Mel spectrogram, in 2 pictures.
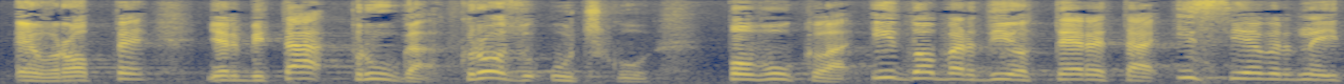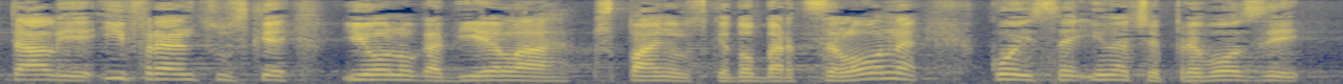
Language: Croatian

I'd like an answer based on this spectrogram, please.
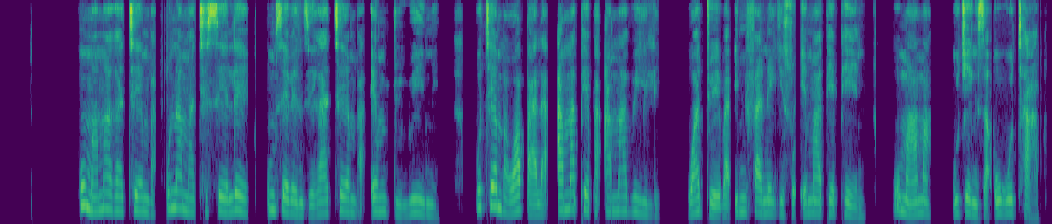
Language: North Ndebele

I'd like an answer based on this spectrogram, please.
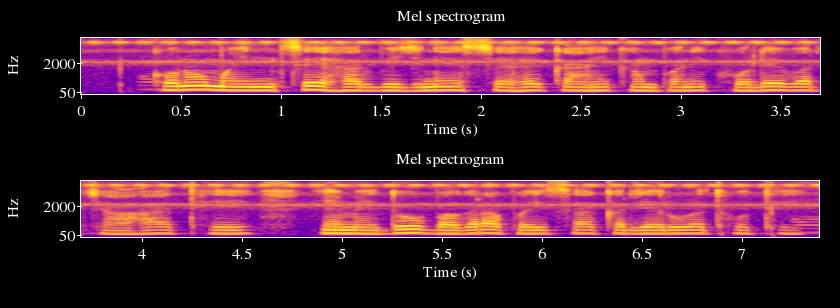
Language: Chhattisgarhi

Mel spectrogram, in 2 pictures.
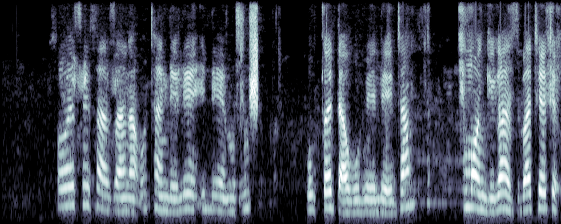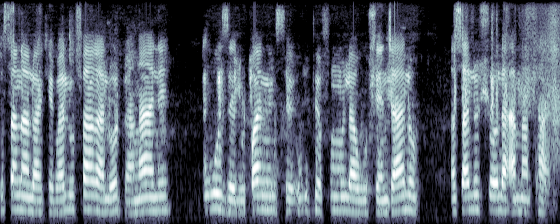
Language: North Ndebele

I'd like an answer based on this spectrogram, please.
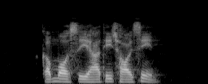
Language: Cantonese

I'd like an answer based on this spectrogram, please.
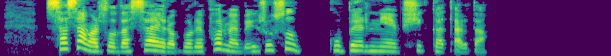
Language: Georgian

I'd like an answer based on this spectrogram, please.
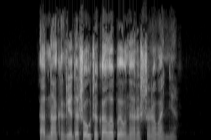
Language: Belarusian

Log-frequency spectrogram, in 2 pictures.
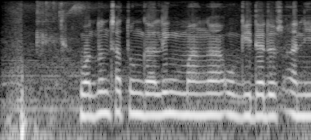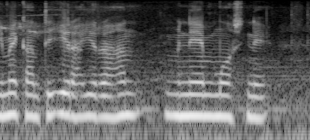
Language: Javanese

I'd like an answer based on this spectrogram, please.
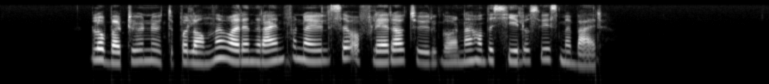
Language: Norwegian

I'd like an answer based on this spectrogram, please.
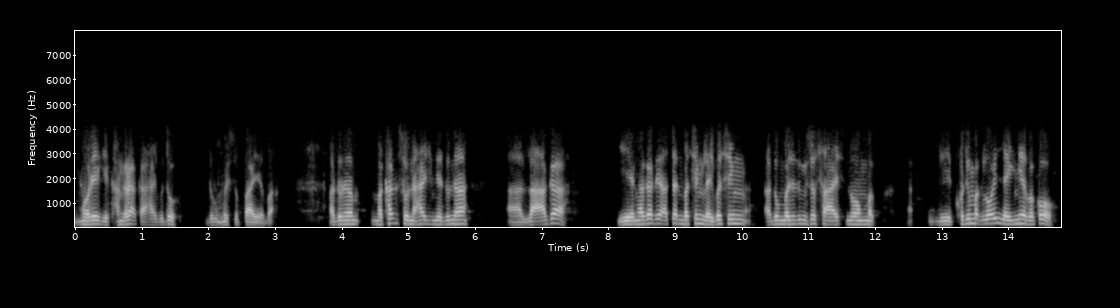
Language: Manipuri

